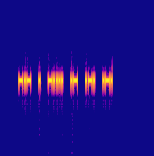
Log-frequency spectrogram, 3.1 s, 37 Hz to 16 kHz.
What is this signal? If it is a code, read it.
Morse code, heard as a keyed tone, about 46 wpm, spaced as for 33 wpm, 700 Hz. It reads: KE6ARR
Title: USA Call Signs - 6 Characters - 2x Character Spacing - 45wpm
